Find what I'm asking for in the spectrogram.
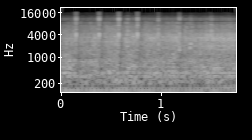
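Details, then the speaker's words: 2000 Honda Civic 1.6L 4-cylinder, 219,049 miles, rough running with check engine light: uneven idle with irregular sharp snaps about every fifth of a second; all cylinders misfiring from coils leaking spark. "Yep, that's a misfire. They're all misfiring."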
